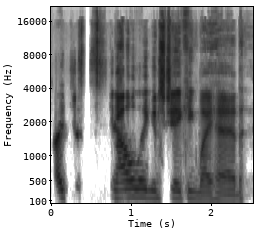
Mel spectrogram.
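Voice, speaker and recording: A man's voice: a little high, measured pace, fairly bright tone, no echo, rough recording. Casual guy player, dry close sound. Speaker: tabletop game player. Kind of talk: casual chat in game.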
